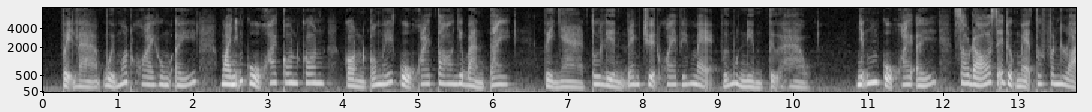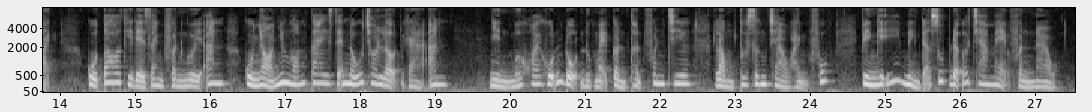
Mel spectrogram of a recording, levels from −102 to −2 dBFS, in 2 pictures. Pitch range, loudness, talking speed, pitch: 170-240 Hz, -28 LUFS, 205 wpm, 215 Hz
